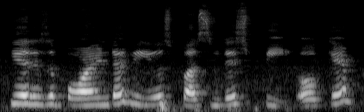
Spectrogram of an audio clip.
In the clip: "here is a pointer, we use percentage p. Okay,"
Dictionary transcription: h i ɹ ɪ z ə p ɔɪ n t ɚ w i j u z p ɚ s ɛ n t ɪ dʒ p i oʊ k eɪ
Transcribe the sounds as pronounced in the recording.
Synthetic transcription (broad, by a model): h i ɹ ɪ z ə p ɔɪ n t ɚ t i j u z p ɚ s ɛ n t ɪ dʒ p i oʊ k eɪ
